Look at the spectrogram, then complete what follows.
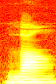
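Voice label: "lang", pinyin, Mandarin Chinese, first tone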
